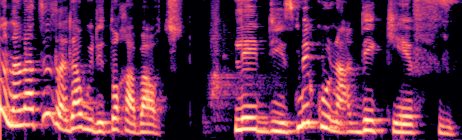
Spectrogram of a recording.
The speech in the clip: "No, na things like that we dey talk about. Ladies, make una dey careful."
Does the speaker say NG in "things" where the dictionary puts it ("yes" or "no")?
no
